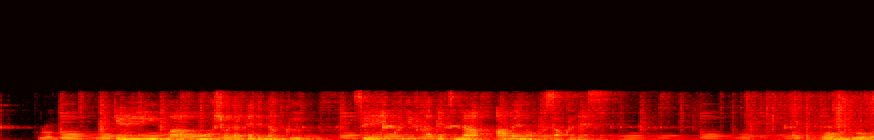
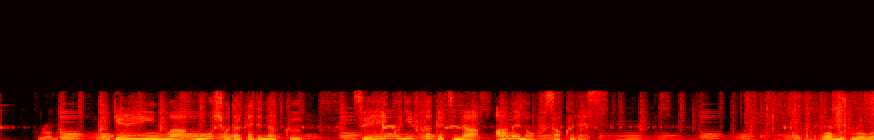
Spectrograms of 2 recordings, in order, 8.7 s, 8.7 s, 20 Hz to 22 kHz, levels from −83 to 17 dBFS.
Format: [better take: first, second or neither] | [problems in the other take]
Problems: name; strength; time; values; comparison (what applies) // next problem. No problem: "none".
second | room echo; dies away in 1.2 s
